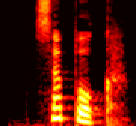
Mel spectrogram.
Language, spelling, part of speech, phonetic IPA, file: Russian, сапог, noun, [sɐˈpok], Ru-сапог.ogg
- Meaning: boot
